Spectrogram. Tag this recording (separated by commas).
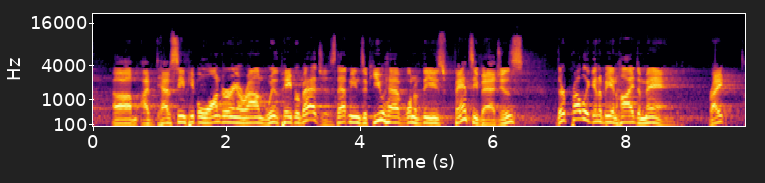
Speech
